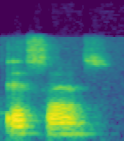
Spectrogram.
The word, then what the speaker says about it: Essenes: The essence is spelled ESSENES. That's essence.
